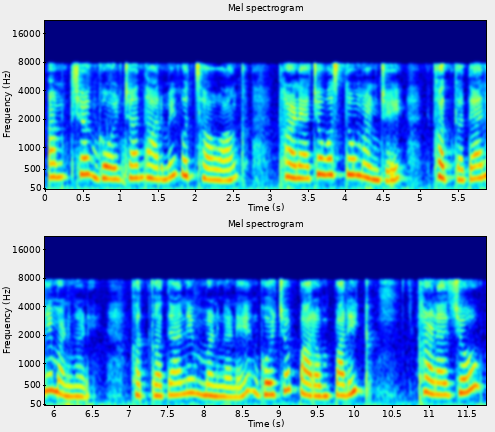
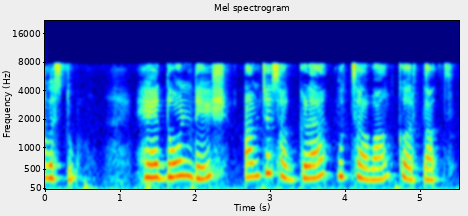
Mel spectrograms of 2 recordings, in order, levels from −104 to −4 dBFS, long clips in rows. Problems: background sounds at intervals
